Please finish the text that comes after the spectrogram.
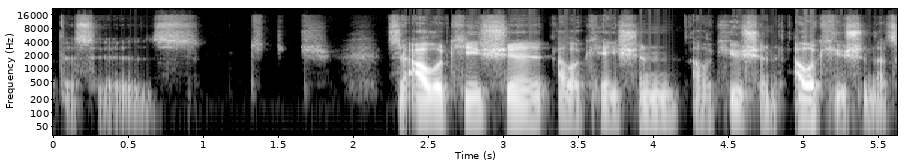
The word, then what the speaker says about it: allocution: let's see what this is allocation allocation elocution allocution that's how you pronounce it allocution given on the 16th of September 1960 this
